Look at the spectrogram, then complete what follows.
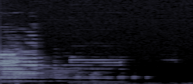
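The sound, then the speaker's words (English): Several car horns honk together in a loud, overlapping chorus of steady tones, beeped by a church audience in their cars at the preacher's call during a service, then trail off into a few short, fainter beeps as the sound fades out. “Come on, beep one more time if you love God.”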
